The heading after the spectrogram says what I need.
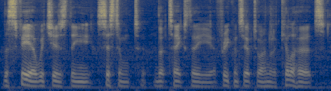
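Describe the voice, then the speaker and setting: A British company co-founder, middle-aged, delivers a formal, measured technical product presentation during an interview indoors at a trade show. His voice is on the low side, with fairly even intonation. Recorded on a handheld microphone, the clip carries clear show-room ambience.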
